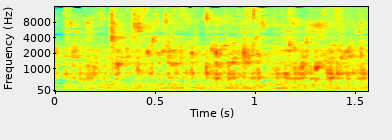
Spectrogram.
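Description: Water streams from a tap in a continuous, bubbling flow with light splashes, steady and close, with no voices.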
